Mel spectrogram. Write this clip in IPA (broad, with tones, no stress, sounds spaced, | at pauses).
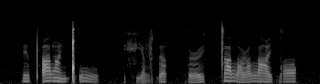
ɪ˥˩ pʼ ɑ˥ lˠ ĩ˩˥ ǃʼ uː˥˩ | fʲ ɑ˩ v ɗ ʌ˧ kː ə˞˩˥ y̯ tː ʌ˥ lˠ ə˞˩˥ lˠ ɑ˥˩ i̯ ɡ ɔ˥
